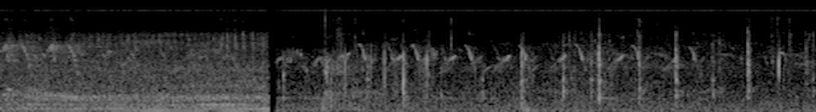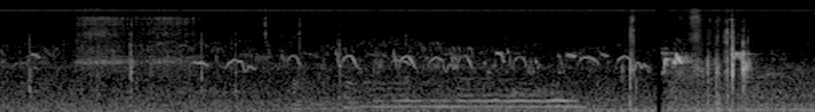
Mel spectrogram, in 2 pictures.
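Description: Small birds chirping outdoors, many short quick chirps one after another. A low steady hum joins in for a couple of seconds near the end, and the sound breaks off abruptly twice where the recording is cut.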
